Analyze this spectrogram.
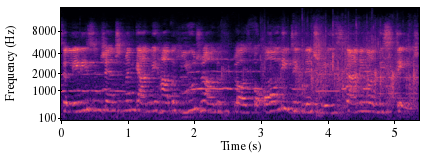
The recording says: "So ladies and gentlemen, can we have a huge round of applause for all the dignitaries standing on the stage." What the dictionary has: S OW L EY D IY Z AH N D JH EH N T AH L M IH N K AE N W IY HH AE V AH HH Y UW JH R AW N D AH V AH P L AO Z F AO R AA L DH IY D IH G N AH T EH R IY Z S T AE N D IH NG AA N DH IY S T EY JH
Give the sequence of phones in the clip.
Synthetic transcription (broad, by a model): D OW L EY D IY Z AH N JH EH N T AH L M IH N K AE N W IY HH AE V AH HH Y UW JH R AW N D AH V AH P L AO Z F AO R AA L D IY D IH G N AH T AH R IY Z S T AE N D IH NG AA N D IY S T EY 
